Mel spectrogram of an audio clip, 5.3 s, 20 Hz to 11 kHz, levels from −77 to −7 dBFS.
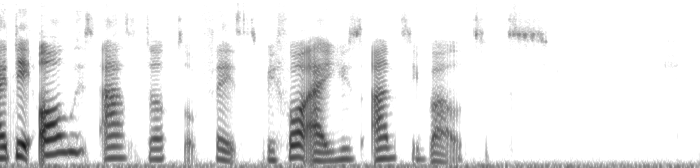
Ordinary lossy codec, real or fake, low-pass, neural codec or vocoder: none; fake; none; autoencoder, 22.05 kHz, a latent of 192 numbers a frame, VITS, trained on many speakers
